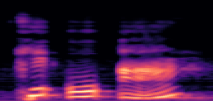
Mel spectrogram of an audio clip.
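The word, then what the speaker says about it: Korpershoek: And Kopeshuk is Korpeshuk. P-E-R-S-H-O-E-K.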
